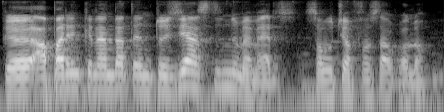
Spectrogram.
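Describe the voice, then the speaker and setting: A man's voice: on the high side, soft background music. A young man with a Romanian accent, chatty and jokey, giving casual commentary while playing a video game. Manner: chatty, animated, jokey, often puzzled and exclaiming. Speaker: gaming YouTuber.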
